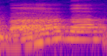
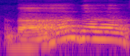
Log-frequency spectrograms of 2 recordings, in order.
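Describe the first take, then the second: First: "Baba" high and louder; teacher modeling a word. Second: "Baba" high, louder, falling; teacher repeating the model; model word again. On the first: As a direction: pronounce "Baba" for repeating. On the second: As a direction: say "Baba" firmly for the class. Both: Shown as a demonstration. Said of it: "Répétez".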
